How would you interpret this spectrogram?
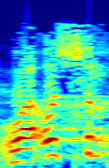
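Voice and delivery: وأسر as wa-usr, slowly; damma on hamza. Shown as a demonstration. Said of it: "بضم الهمز". (وأسر بضم الهمز)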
